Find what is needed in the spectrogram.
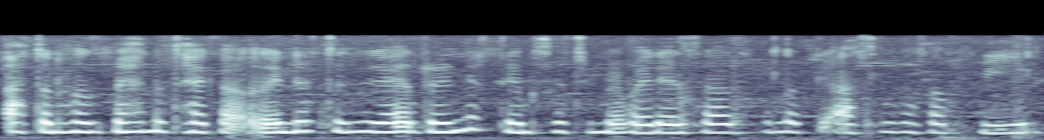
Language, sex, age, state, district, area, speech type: Kashmiri, female, 30-45, Jammu and Kashmir, Bandipora, rural, spontaneous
